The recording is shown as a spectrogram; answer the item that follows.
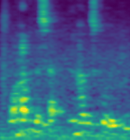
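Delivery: soft, hushed voice.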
